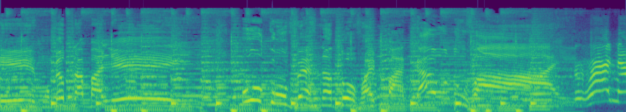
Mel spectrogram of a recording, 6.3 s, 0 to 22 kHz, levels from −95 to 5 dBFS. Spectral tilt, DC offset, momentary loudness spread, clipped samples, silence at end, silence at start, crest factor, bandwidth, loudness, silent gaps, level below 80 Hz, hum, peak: -4.5 dB/octave; 0.3%; 4 LU; under 0.1%; 0 s; 0 s; 10 dB; 16.5 kHz; -10 LUFS; none; -20 dBFS; none; 0 dBFS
